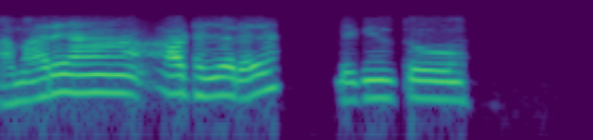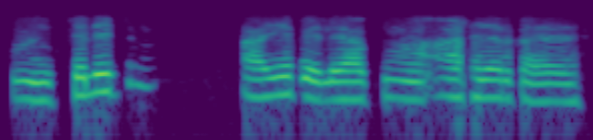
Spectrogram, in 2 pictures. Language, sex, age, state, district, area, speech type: Hindi, male, 18-30, Uttar Pradesh, Mau, rural, conversation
